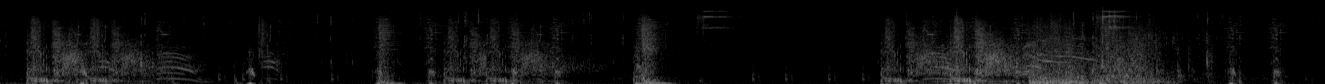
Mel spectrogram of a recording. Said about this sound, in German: Wenn die dann kommen, die schießen auch, wie man sieht.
